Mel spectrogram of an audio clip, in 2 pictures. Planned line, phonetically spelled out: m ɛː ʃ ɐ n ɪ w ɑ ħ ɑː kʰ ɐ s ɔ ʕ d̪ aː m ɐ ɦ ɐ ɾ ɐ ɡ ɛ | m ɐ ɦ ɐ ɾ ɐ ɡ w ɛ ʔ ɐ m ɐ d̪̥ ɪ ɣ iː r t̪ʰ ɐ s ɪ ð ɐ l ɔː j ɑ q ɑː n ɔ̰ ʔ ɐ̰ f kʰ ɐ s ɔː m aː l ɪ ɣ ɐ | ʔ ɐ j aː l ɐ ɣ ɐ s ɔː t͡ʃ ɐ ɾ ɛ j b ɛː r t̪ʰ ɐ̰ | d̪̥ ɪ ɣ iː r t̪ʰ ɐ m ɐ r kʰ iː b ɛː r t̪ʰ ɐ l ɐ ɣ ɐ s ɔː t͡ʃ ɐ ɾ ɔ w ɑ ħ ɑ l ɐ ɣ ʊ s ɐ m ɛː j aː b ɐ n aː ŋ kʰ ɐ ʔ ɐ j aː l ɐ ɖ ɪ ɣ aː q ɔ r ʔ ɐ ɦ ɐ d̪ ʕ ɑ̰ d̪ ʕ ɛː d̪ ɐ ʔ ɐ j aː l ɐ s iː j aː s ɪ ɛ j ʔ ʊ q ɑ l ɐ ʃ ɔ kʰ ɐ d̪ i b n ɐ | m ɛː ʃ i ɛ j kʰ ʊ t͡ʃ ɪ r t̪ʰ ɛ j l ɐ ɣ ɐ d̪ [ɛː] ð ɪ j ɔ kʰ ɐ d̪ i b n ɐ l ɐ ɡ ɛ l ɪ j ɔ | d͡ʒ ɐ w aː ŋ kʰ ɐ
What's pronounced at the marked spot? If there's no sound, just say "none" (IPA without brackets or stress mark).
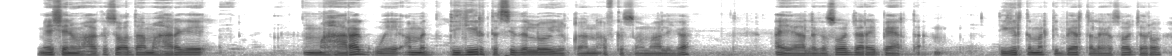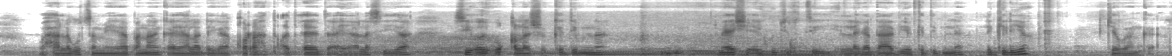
aː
